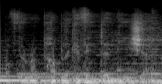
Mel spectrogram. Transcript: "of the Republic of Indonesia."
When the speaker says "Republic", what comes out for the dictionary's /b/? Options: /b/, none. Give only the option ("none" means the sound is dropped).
/b/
